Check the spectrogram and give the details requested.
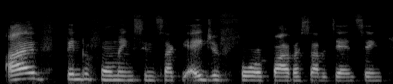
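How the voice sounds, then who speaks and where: A woman's voice: mid-range voice, steady tone, normal speed. A young Australian woman chatting casually on a phone livestream, reading out viewer comments and answering them with lots of ums and likes. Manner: chatty, reads viewer comments aloud, often says um and like. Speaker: pageant contestant answering fans. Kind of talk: casual live-stream Q&A.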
